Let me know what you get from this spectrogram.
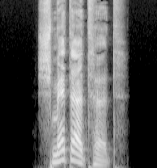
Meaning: inflection of schmettern: 1. second-person plural preterite 2. second-person plural subjunctive II
- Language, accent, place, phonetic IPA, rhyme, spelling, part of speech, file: German, Germany, Berlin, [ˈʃmɛtɐtət], -ɛtɐtət, schmettertet, verb, De-schmettertet.ogg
